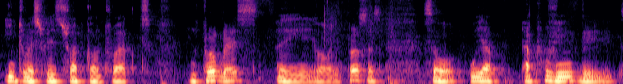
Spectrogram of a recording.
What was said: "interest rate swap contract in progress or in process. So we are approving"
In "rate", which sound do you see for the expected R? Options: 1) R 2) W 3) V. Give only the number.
2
